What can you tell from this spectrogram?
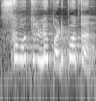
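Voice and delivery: high, pained anguished outburst; distraught crying out. A narrator's reading. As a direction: cry out in despair, voice climbing. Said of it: "అంటూ అరుస్తూ".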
